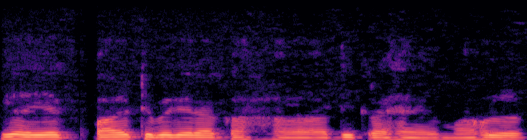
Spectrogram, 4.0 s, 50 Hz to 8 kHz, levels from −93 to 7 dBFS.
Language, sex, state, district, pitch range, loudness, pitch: Rajasthani, male, Rajasthan, Churu, 105-120 Hz, -19 LUFS, 115 Hz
